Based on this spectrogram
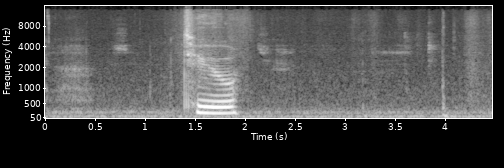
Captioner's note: speaking French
